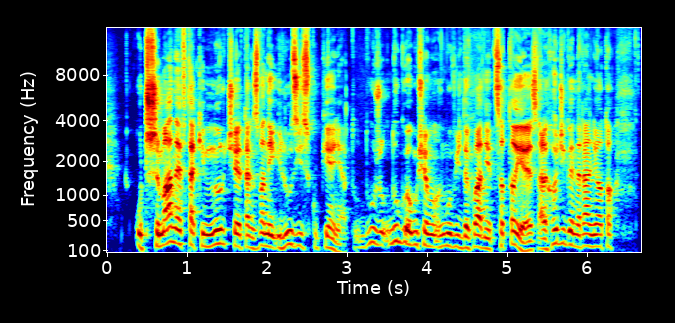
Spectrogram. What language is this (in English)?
Polish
